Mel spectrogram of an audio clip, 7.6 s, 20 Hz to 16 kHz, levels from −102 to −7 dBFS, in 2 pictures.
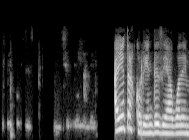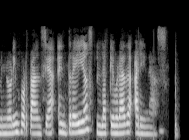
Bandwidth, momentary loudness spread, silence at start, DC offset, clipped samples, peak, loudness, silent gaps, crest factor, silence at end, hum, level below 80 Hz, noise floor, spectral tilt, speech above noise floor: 7.8 kHz; 23 LU; 0.15 s; under 0.1%; under 0.1%; -2 dBFS; -21 LUFS; none; 22 dB; 0.25 s; none; -66 dBFS; -57 dBFS; -6 dB/octave; 36 dB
